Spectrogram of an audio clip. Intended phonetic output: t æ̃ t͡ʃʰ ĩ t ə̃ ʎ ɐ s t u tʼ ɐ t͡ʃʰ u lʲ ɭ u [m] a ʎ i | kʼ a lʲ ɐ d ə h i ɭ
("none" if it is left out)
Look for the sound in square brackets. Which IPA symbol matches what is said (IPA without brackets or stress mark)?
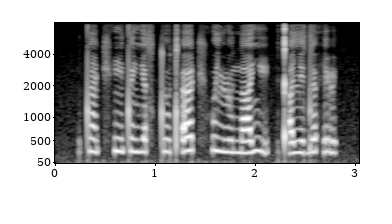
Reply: n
